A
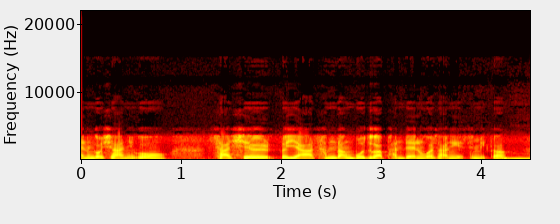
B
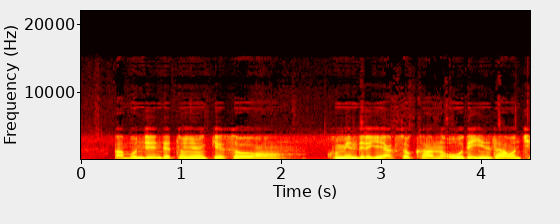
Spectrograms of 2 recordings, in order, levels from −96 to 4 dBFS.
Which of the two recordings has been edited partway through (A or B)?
B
